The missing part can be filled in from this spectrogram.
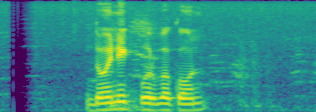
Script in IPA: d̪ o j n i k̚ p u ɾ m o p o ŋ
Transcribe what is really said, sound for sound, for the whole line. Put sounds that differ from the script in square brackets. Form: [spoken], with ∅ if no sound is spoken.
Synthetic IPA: d̪ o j n i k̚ p u ɾ [b] o [k] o [n]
